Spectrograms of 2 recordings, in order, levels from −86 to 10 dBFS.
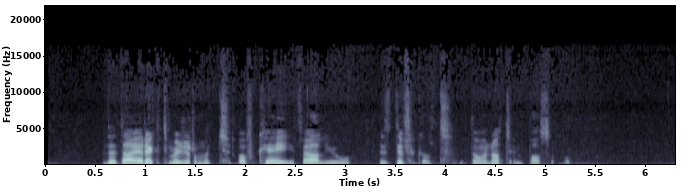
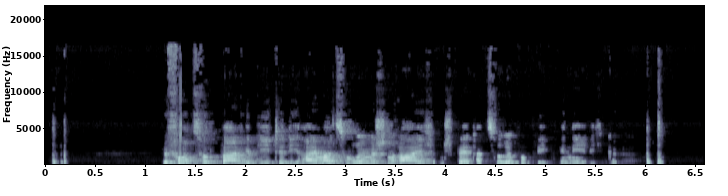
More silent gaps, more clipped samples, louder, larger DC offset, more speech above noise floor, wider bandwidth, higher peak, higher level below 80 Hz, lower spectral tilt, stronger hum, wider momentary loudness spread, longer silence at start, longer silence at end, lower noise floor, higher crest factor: neither; neither; second, -21 LUFS vs -18 LUFS; neither; second, 38 dB vs 55 dB; about the same, 16.5 kHz vs 16.5 kHz; about the same, -2 dBFS vs 0 dBFS; first, -50 dBFS vs -66 dBFS; first, -6 dB/octave vs -1.5 dB/octave; neither; first, 18 LU vs 14 LU; first, 0.6 s vs 0.05 s; first, 1.05 s vs 0.4 s; second, -60 dBFS vs -73 dBFS; about the same, 20 dB vs 18 dB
